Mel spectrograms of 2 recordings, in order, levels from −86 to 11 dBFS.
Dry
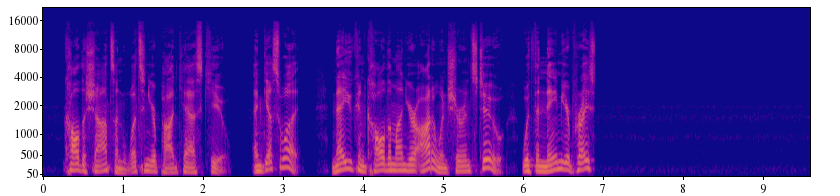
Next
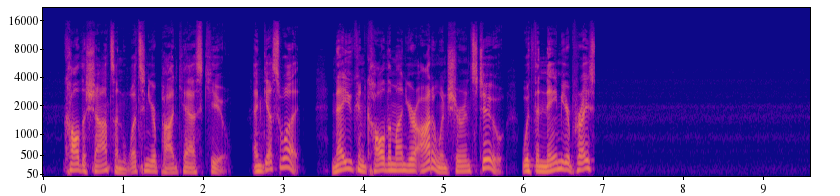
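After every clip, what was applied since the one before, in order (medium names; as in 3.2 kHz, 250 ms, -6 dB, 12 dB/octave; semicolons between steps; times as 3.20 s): peaking EQ 2.8 kHz +4 dB 2.6 oct; trim +4 dB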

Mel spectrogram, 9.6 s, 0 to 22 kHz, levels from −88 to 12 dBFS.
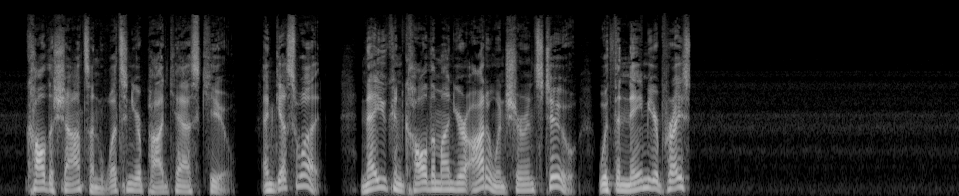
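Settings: harmonic-percussive split percussive +3 dB; trim +2 dB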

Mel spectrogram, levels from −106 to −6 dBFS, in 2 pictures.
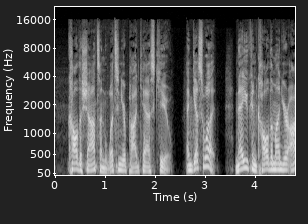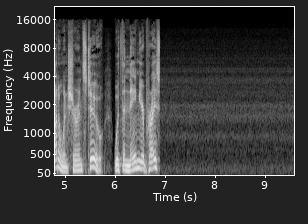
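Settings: peak limiter -10.5 dBFS, peak gain reduction 9 dB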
